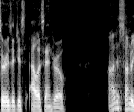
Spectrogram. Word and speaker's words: Alessandro: Alessandro, you pronounce it really well.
